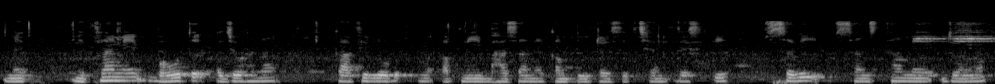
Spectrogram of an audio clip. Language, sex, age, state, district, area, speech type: Maithili, male, 18-30, Bihar, Sitamarhi, urban, spontaneous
